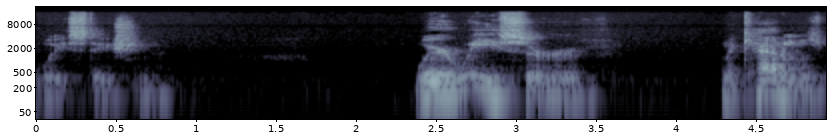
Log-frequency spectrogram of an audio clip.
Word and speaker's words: McAdams: station where we serve McAdams beer or as the locals say Mack Adams beer that is to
